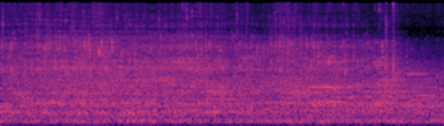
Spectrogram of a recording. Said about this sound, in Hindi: पानी डाल के मैंने मिक्स कर लिया है।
